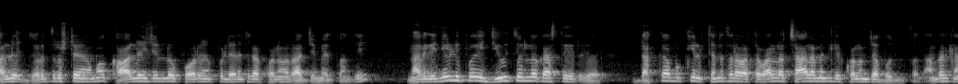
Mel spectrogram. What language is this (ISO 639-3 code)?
tel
